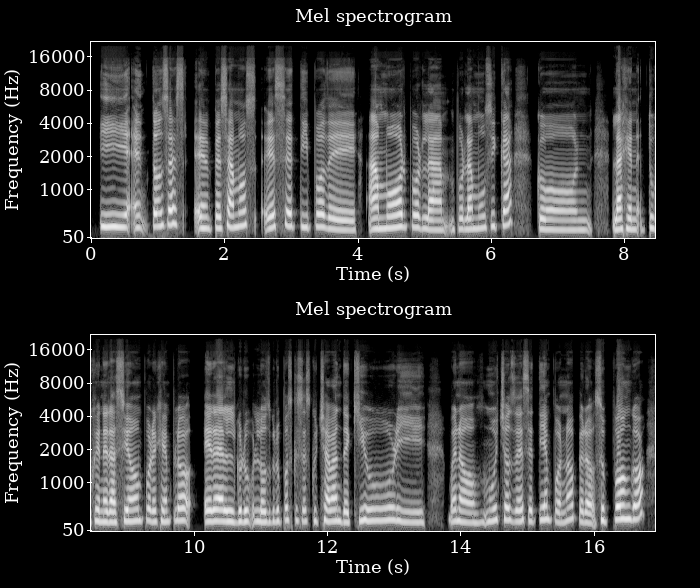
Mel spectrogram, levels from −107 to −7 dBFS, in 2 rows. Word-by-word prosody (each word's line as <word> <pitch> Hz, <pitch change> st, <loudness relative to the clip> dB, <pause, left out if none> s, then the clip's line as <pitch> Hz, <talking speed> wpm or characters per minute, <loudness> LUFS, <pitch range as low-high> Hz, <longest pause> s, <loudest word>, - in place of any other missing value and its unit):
Y 255 Hz, -1 st, +3 dB
entonces 275 Hz, +6 st, 0 dB
empezamos 235 Hz, +5 st, 0 dB
ese 260 Hz, +4 st, +1 dB
tipo 255 Hz, 0 st, -1 dB
de 195 Hz, -4 st, 0 dB, 0.2 s
amor 230 Hz, +4 st, +4 dB
por 245 Hz, -4 st, 0 dB
la 195 Hz, -2 st, +1 dB, 0.2 s
por 210 Hz, -1 st, -4 dB
la 210 Hz, 0 st, +3 dB
música 265 Hz, -, -2 dB, 0.3 s
con 195 Hz, -2 st, -2 dB, 0.3 s
la 205 Hz, +1 st, +5 dB
gene 210 Hz, -2 st, -2 dB
tu 230 Hz, -, -2 dB
generación, 225 Hz, +1 st, +2 dB
por 240 Hz, -3 st, -2 dB
ejemplo, 230 Hz, +2 st, -1 dB, 0.2 s
era 225 Hz, +1 st, +5 dB
el 220 Hz, -1 st, +4 dB
gru 220 Hz, 0 st, 0 dB
los 210 Hz, -2 st, 0 dB
grupos 230 Hz, +3 st, -4 dB
que 240 Hz, -, -9 dB
se 225 Hz, -1 st, -6 dB
escuchaban, 230 Hz, 0 st, 0 dB
The 205 Hz, -2 st, 0 dB
Cure 240 Hz, +1 st, -1 dB
y, 205 Hz, -2 st, -5 dB, 0.3 s
bueno, 210 Hz, -3 st, 0 dB
muchos 230 Hz, +5 st, -2 dB
de 220 Hz, -, 0 dB
ese 230 Hz, -1 st, -1 dB
tiempo, 250 Hz, -2 st, -2 dB
¿no? 250 Hz, +7 st, -2 dB
Pero, 205 Hz, -6 st, 0 dB
supongo 270 Hz, -, +3 dB
230 Hz, 135 wpm, -23 LUFS, 210-250 Hz, 0.3 s, la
